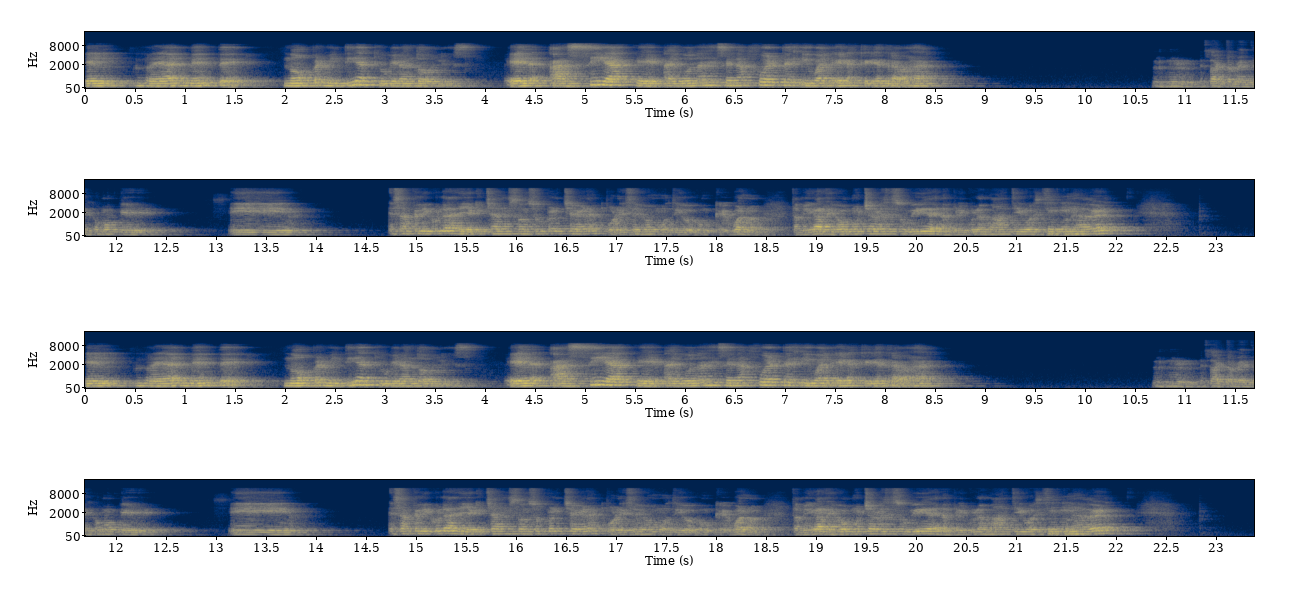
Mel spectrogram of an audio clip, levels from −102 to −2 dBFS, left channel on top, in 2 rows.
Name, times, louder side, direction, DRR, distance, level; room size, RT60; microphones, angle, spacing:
voice 1, 0.0-1.5 2.0-3.7 4.2-8.4 21.4-21.7, equal, 55° left, -3 dB, 1.1 m, -23 dB
voice 2, 10.7-12.3 13.1-13.8 14.7-21.9 22.3-22.5, left 1 dB, 25° left, -5 dB, 2.6 m, -30 dB
6.1 x 3.6 x 5.7 m, 0.74 s
head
